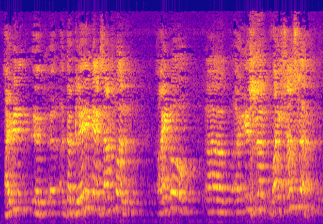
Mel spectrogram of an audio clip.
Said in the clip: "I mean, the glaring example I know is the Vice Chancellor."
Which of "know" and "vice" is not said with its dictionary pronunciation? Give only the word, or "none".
vice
